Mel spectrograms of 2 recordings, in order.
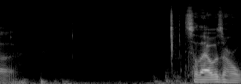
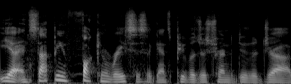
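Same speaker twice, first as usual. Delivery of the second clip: ordinary delivery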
